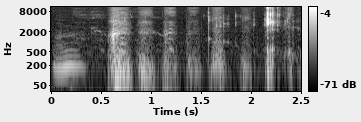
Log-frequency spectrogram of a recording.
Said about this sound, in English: please do not crunch into the mic.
